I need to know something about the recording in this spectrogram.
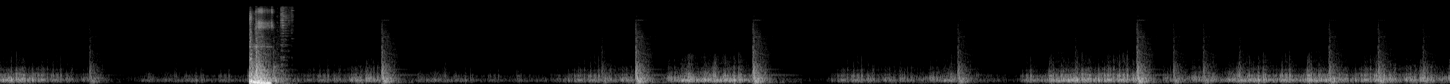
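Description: A ball rolls with a low rumble.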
